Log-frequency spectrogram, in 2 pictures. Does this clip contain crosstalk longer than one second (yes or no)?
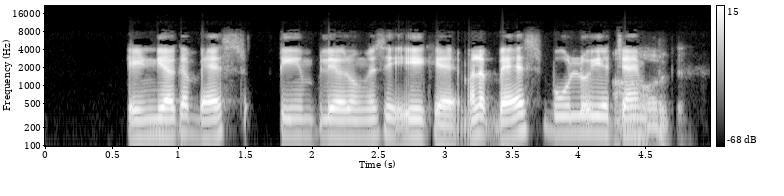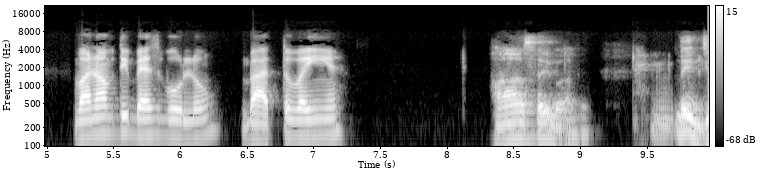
no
